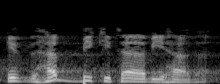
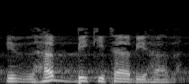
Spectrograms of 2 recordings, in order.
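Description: No difference in how they are said.

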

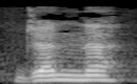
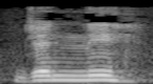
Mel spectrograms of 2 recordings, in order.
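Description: First: The vowel before the final h stays open. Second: The vowel before the final h leans toward e.

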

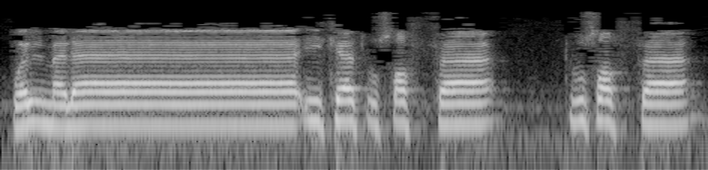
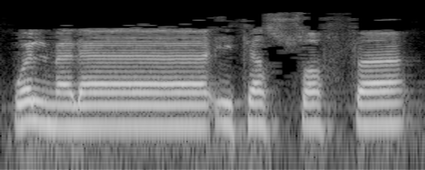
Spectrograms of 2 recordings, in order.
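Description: First: The T is heard with a faint u vowel. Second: The T merges while the lips round briefly. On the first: "في الروم أظهر التاء ... ضمة خفيفة مختلسة" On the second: "لو أني أردت أن آتي بالإشمام"

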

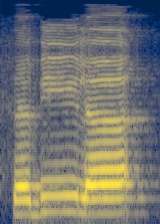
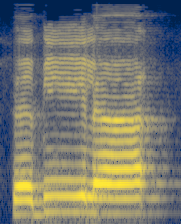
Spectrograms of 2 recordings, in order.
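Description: The two takes are said the same way.

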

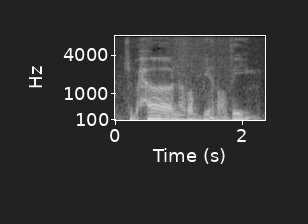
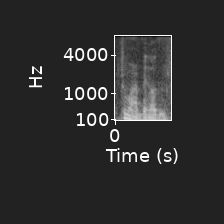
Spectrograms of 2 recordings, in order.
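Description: First: The phrase is fully articulated, every syllable pronounced. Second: The phrase is clipped, with syllables swallowed. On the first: The speaker calls it right. "Onun esas Arapçası" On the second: The speaker calls it wrong. "günümüzde bazılarının yaptığı gibi"

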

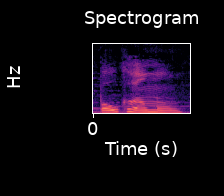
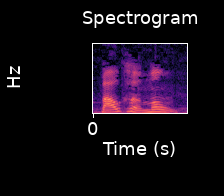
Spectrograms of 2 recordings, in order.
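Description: First: The word is pronounced in Cantonese. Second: The word is pronounced in Mandarin. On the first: "广东话怎么讲啊？" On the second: "你说普通话吗？ 嗯"

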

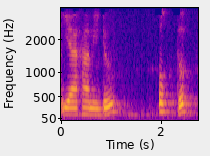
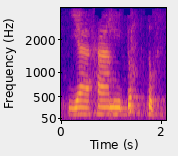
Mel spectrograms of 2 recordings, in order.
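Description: First: The vowel starting uktub is pronounced separately. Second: The vowel is dropped and the words run together. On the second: "hamzah wasal tidak diucapkan"

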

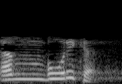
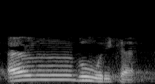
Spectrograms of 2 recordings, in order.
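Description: First: The m is clear, lips fully closed. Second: The m is hidden, lips slightly apart. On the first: The speaker calls it wrong. "وإلا فات ميم هنا صريحة، ليست مخفاة" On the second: The speaker calls it right. "أنا لا أضم الشفتين ضما كاملا، ولكن هناك انفراجة خفيفة"

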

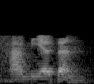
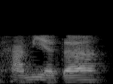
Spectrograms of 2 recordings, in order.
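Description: First: The word ends with a -tan sound. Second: The word ends with a -ta sound. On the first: This is the full form with tanwin. "fathatain di sini" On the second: This is a wrong way to stop on it. "ketika waqaf bukan hamiyata"

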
